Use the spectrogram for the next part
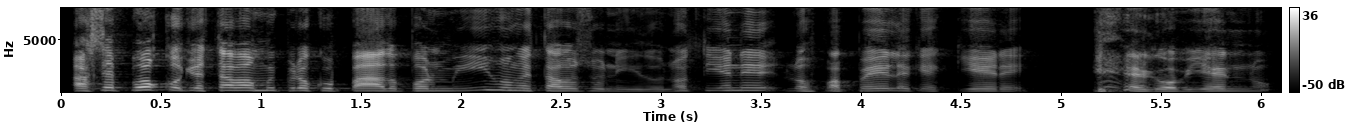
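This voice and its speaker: A middle-aged man preaching a sermon as pastor, telling a story in an animated way, dropping to quiet asides and rising to loud proclaiming. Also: high voice, moderate pace.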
